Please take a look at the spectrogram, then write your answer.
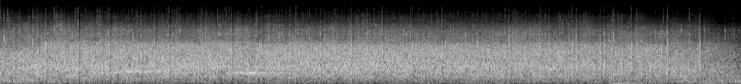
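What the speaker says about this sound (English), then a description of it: "So now that you guys applauded," Loud, sustained applause from an audience at a political speaking event, a thick wash of clapping hands that stays full and even before easing slightly at the very end.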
